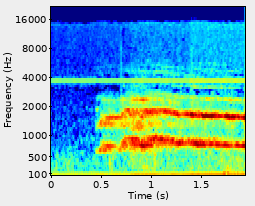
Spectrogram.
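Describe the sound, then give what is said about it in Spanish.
A rooster crows once in a single long, drawn-out call that starts abruptly and carries loudly to the end, over a faint steady hum. “Y al instante cantó un gallo.”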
